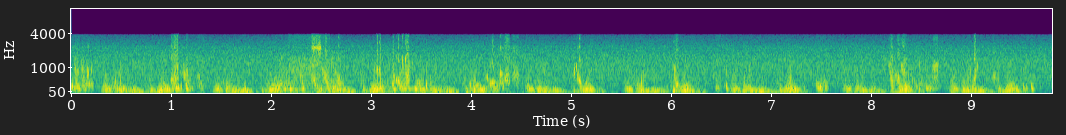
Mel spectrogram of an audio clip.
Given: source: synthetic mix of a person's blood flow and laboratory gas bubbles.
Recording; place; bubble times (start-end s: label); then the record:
Doppler ultrasound of blood flow; precordium
0.00-0.23 s: bubbles
0.94-1.35 s: bubbles
1.69-1.78 s: bubbles
1.94-2.75 s: bubbles
2.99-3.59 s: bubbles
3.95-4.07 s: bubbles
4.12-4.49 s: bubbles
5.00-5.23 s: bubbles
5.66-5.74 s: bubbles
6.01-6.12 s: bubbles
6.43-6.60 s: bubbles
7.43-7.59 s: bubbles
8.16-8.69 s: bubbles
8.91-9.10 s: bubbles
9.20-9.25 s: bubbles
9.49-9.64 s: bubbles
From the record:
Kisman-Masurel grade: 243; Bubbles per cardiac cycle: several, 3 to 8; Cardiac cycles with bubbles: 100%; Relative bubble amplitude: loud (0.450 to 0.775); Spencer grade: 3 (all of the cardiac periods contain showers or single bubble signals, but not dominating or overriding the cardiac motion signals); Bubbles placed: anywhere in the cardiac cycle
